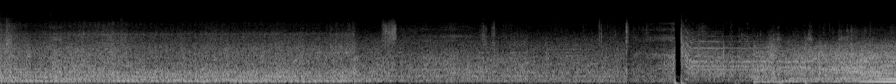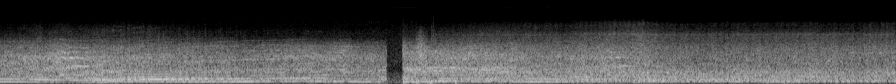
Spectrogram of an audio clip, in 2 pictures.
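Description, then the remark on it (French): An old black car's engine turns over and settles into a steady running rumble, revving up briefly with a rising tone, punctuated by a couple of sharp clicks; no one speaks. “elle a mis la voiture en route.”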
